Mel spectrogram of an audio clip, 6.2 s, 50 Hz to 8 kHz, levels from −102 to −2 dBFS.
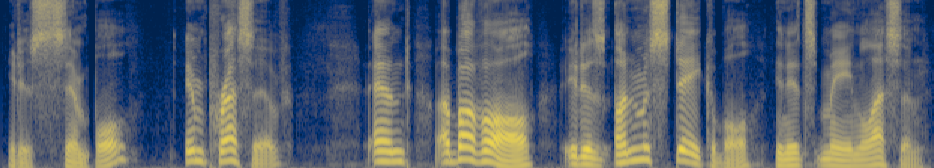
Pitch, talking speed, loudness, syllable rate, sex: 125 Hz, 135 wpm, -19 LUFS, 5.2 syllables/s, male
